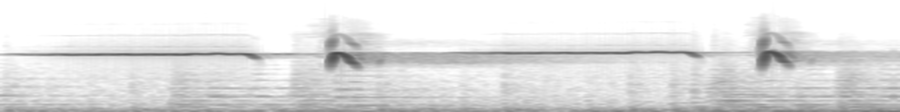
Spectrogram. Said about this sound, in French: Maintenant que vous avez compris, écoutez bien le message et décryptez-le. Le premier sifflement. Le deuxième. Le troisième.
